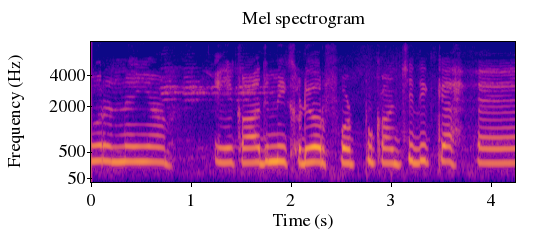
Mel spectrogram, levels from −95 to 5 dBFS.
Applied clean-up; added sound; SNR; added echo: none; none; none; none.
